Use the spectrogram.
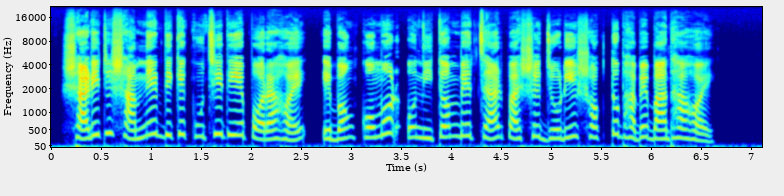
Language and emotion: Bengali, neutral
